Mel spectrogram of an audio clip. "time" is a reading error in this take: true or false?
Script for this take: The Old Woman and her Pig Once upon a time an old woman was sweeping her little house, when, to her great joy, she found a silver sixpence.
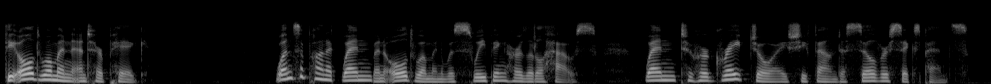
true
